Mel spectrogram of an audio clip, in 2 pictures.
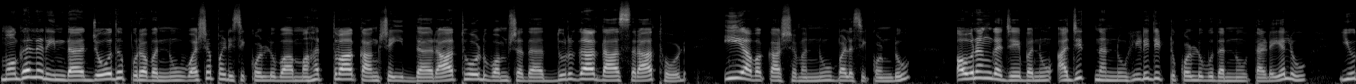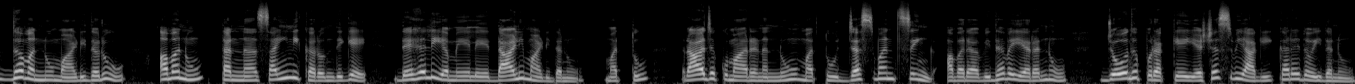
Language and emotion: Kannada, neutral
